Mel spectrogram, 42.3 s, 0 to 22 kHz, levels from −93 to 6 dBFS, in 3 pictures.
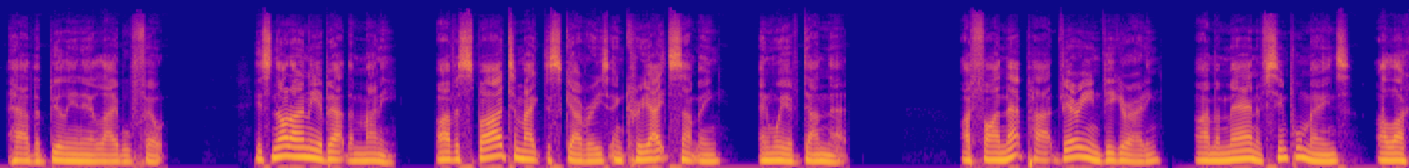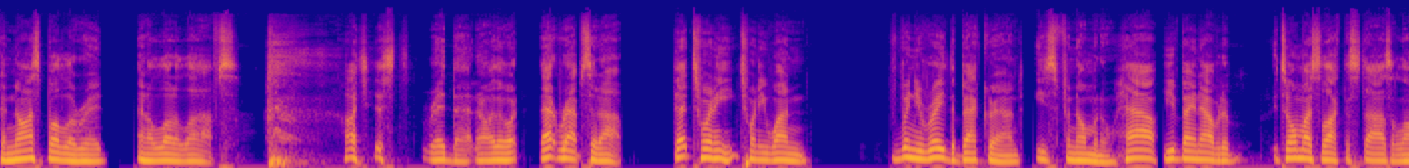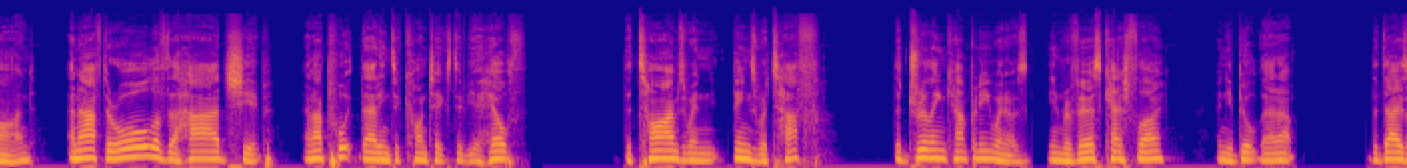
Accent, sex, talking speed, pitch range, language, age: Australian, male, 165 wpm, 120-150 Hz, English, 50-69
